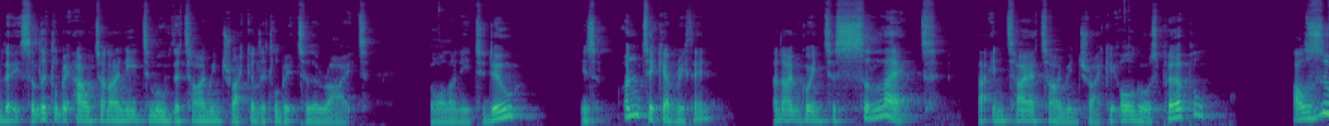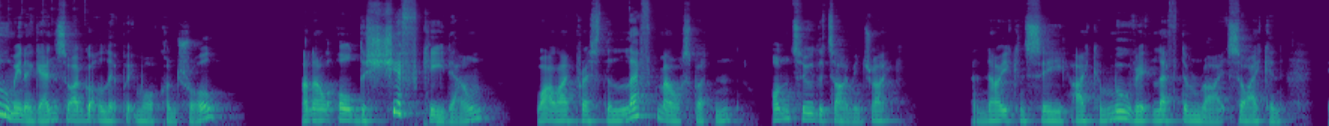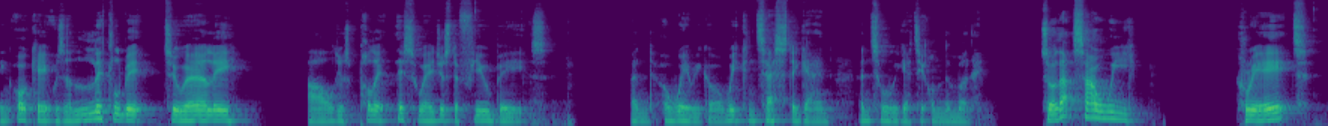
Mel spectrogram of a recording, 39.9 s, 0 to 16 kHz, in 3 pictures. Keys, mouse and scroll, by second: 4.2 click, 8.2-11.2 drag, 13.1 click, 13.3 click, 13.5 click, 13.8 click, 14.0 click, 19.5-31.3 shift+drag, 39.7-39.8 drag.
